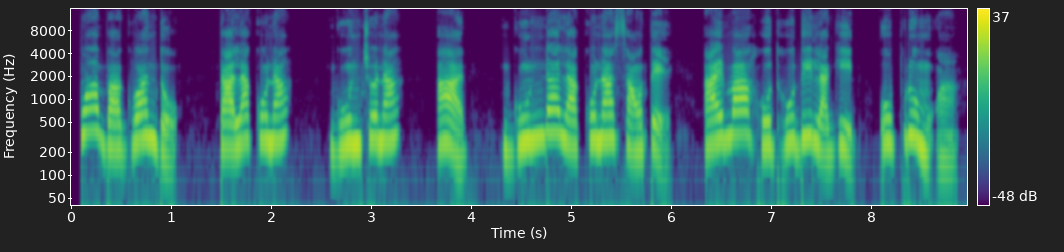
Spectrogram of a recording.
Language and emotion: Santali, neutral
